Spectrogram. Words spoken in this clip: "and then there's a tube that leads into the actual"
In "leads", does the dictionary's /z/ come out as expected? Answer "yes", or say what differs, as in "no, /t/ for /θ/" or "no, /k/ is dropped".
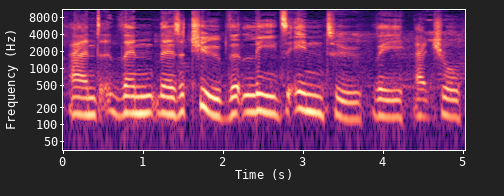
yes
